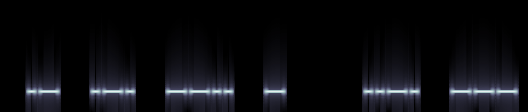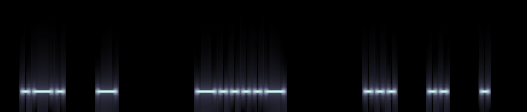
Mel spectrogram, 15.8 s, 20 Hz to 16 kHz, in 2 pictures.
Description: Morse code, heard as a keyed tone, about 14 wpm, spaced as for 10 wpm, 700 Hz. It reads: ARZT FORT - SIE
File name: Morsekurs / Witze / Witz 13 March 2018, 50 F70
